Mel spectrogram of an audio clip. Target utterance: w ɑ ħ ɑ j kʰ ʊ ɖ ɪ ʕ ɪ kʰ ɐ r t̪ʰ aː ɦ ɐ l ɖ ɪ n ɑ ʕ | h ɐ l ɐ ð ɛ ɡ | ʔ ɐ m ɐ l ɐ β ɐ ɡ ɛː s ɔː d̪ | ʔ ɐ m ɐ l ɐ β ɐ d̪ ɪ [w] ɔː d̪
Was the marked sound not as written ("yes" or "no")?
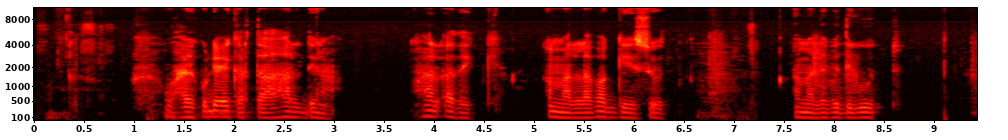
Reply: yes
